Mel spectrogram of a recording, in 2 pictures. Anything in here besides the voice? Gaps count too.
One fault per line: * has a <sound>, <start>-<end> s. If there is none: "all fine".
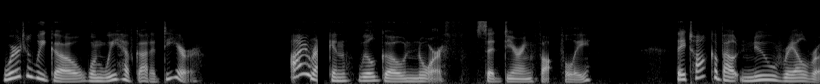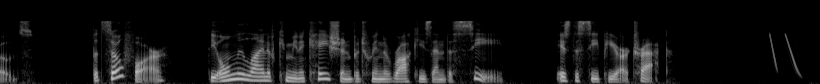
* has a dropout, 3.2-3.2 s
* has a chirp, 15.9-16.2 s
